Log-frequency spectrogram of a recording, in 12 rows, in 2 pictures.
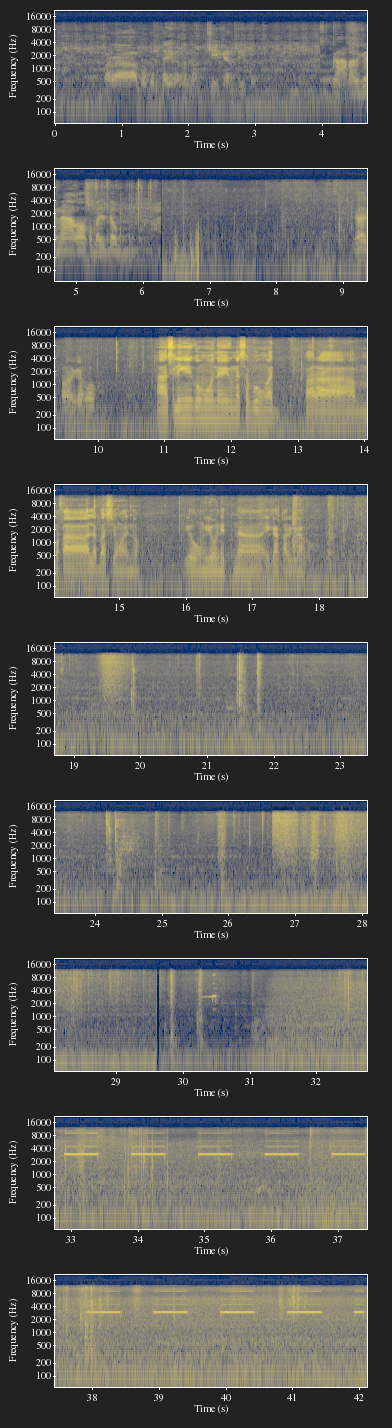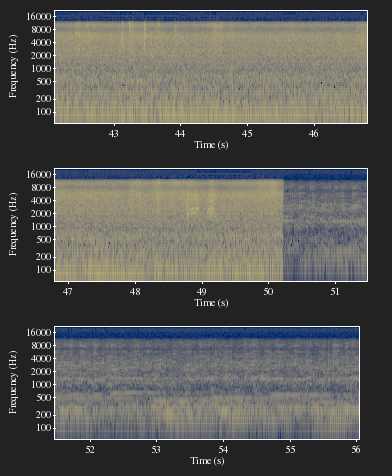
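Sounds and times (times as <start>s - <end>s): heavy diesel engine running: 0.0s - 4.6s, 5.9s - 55.2s
reversing alarm beeping: 32.9s - 42.2s.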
